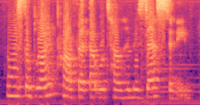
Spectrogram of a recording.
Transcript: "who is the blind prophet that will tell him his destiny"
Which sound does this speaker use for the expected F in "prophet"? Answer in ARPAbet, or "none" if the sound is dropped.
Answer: F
